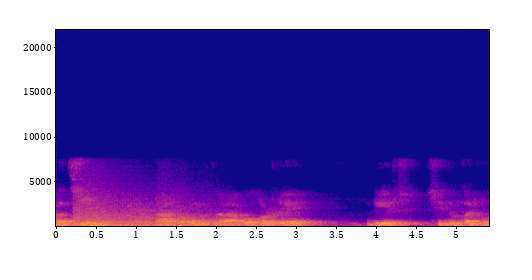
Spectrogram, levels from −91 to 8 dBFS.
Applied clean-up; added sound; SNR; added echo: none; Thunder; 10 dB; reverberation time 0.9 s.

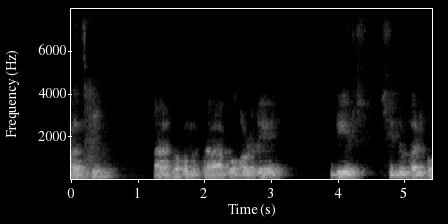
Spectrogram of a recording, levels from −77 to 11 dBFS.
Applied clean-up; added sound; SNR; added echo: neural mask model DeepFilterNet 3.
